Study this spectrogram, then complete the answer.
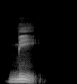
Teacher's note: some parts of Britain still pronounce my with its original pronunciation me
